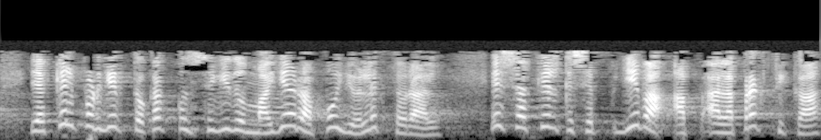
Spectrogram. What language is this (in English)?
Spanish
